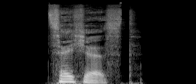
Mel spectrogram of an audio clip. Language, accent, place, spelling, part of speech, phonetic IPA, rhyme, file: German, Germany, Berlin, zechest, verb, [ˈt͡sɛçəst], -ɛçəst, De-zechest.ogg
- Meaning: second-person singular subjunctive I of zechen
